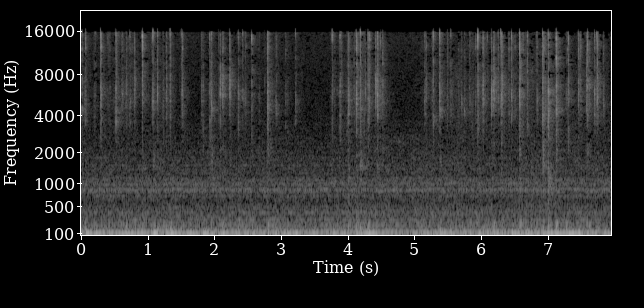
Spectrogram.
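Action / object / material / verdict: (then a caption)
tap / aluminium-base keyboard with plastic keys / aluminium, plastic / none. A full-size white Apple Magic Keyboard with a numpad, a thin aluminium base and plastic keycaps, sitting on a dark desk, is typed on steadily with the fingertips of both hands. The result is a continuous patter of quick, light, bright key taps with short decays, over a steady low hum near 100 Hz.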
